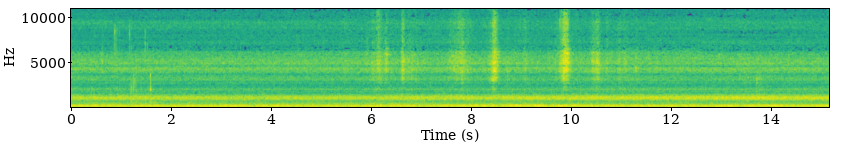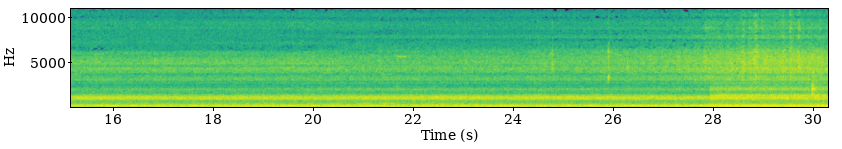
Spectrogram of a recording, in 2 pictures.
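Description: Faint steady background hiss with a few soft clicks about a third of the way in.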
